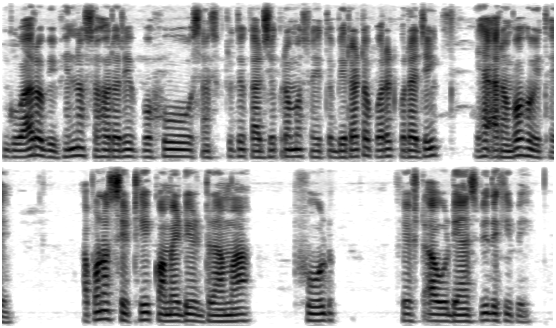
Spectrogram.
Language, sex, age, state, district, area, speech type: Odia, male, 18-30, Odisha, Nuapada, urban, read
